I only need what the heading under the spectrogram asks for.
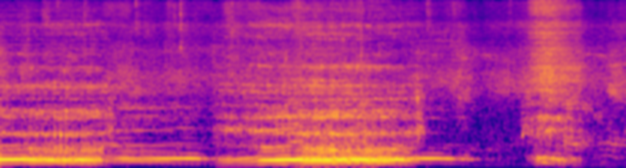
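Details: Cow, its voice labelled as snoring, making two long, loud, deep harmonic calls that waver slightly in pitch, followed by quieter rougher sounds.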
